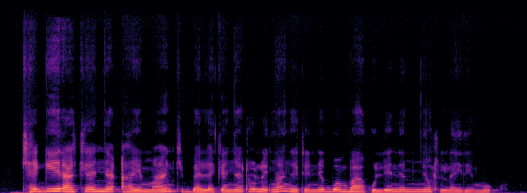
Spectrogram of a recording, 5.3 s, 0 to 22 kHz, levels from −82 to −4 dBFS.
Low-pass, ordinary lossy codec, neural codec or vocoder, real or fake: none; none; codec, 44.1 kHz, 7.8 kbps, DAC; fake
